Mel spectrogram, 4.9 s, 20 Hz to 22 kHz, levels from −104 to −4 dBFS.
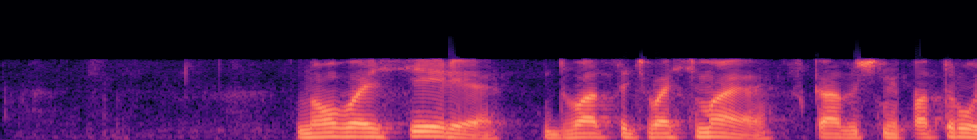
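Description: Right near the end, from about 4.15 s to 4.89 s, there's an AMR rate drop. The AMR-NB mobile codec, which is carrying the speech with only light damage up to that point, gets pushed to a lower mode, and the roughness points to a step from 12.2 down to 5.9 kbps. The 4 kHz band stays put and there's no gap, but the voice goes buzzier and more synthetic because far fewer bits are left to describe it.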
